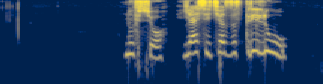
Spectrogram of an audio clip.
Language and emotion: Russian, angry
